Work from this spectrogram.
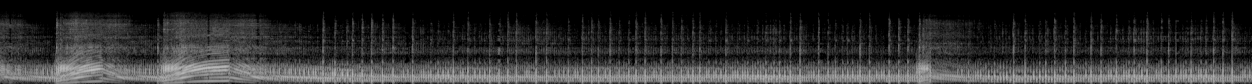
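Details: Rebuilt Stihl 026 two-stroke chainsaw, cutting: revs twice, bogs into the cut, irregular pops through the high full-throttle buzz; mixture tweaks didn't help, owner suspects spark plug too hot, unconfirmed.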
